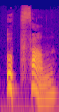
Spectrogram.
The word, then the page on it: uppfann: [²'up:fan:]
